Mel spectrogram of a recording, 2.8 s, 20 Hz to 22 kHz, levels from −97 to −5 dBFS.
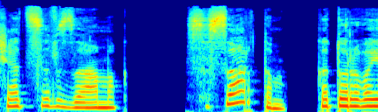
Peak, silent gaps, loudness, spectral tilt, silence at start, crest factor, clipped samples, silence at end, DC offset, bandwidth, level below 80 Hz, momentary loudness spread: -8 dBFS; 0.96-1.37 s, 2.17-2.23 s, 2.32-2.37 s; -25 LUFS; -5 dB/octave; 0 s; 16 dB; under 0.1%; 0 s; under 0.1%; 17.5 kHz; -52 dBFS; 8 LU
